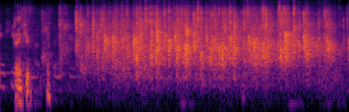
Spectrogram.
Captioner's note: applause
